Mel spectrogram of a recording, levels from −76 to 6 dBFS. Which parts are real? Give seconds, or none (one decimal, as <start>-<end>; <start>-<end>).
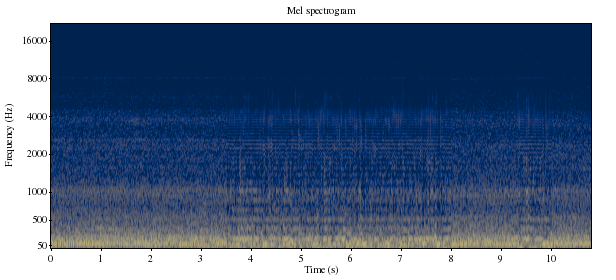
0.0-3.5; 8.0-9.3; 10.0-10.8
